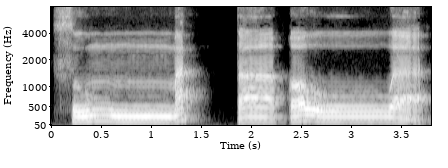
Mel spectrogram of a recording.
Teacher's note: Tummatqo t-nya dibaca dobel ada tasdidnya ditekan dan ditahan biar tampak dobelnya.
